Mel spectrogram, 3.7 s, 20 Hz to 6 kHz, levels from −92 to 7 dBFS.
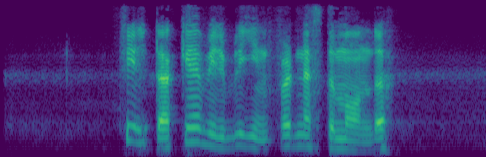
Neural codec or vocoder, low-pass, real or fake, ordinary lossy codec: codec, 16 kHz, 0.9 kbps, LongCat-Audio-Codec; 5.4 kHz; fake; AAC, 48 kbps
